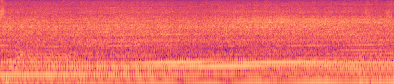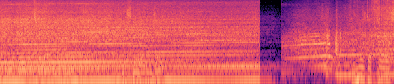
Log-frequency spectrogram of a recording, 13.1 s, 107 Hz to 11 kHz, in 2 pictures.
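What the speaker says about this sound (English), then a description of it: "Here's our first chassis dyno test back in March of 2018" Corvette Stingray on a chassis dyno test, its engine holding a loud, sustained droning roar with a steady pitch that climbs slightly before the sound abruptly drops away near the end.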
